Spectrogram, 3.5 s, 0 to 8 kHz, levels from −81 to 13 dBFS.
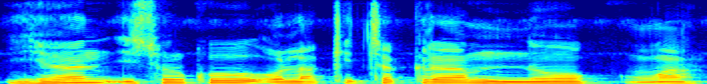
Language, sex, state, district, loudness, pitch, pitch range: Garo, male, Meghalaya, South Garo Hills, -12 LUFS, 145 Hz, 135-165 Hz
